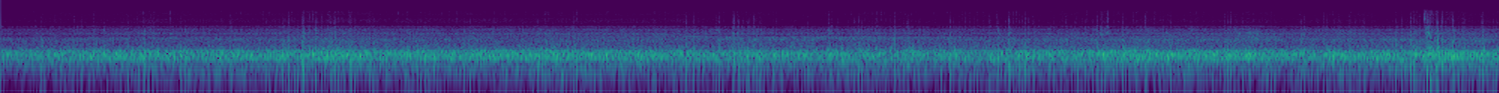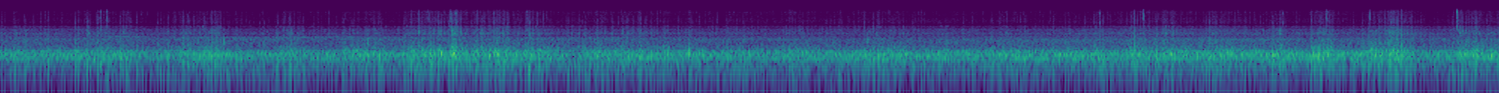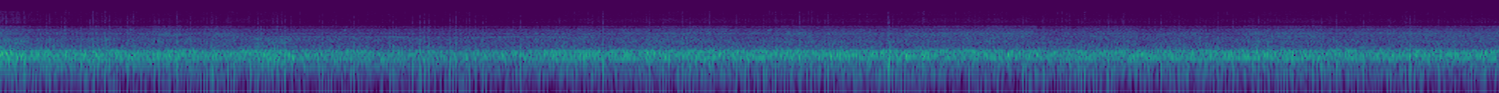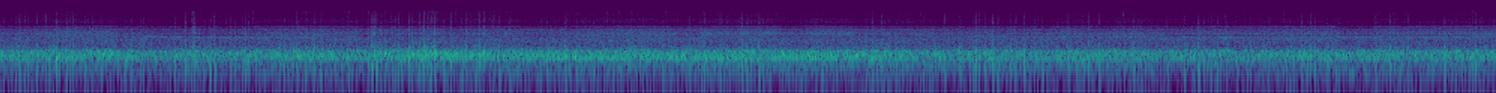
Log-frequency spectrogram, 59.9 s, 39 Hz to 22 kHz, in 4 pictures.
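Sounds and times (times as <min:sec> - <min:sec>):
road noise: 0:00.0 - 0:59.9
scooter engine drone: 0:00.0 - 0:59.9.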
